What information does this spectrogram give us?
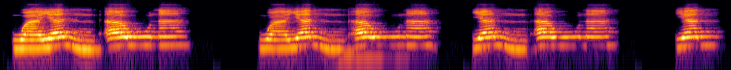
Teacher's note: Jelas bunyi nunnya tanpa kita beri tambahan gunnah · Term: izhar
